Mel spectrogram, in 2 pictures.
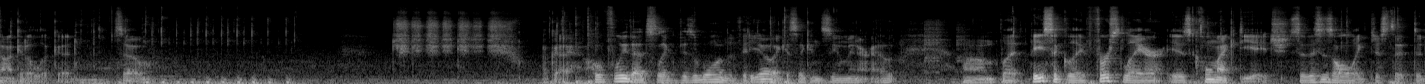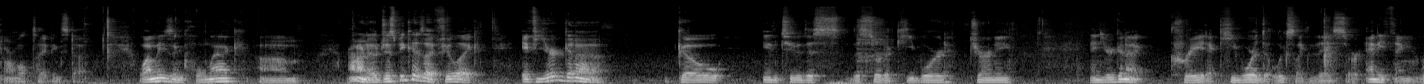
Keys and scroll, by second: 1.1 super+-, 1.4 super+-, 1.6 super+-, 5.6 j, 5.7 j, 5.8 j, 7.5 Escape, 7.7 j, 10.1 ctrl+d, 10.4 ctrl+u, 10.8-13.9 typing.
